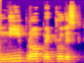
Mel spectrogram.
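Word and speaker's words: Dnipropetrovsk: अब यहां पे आप इसकी स्पेलिंग में डी देख रहे होंगे मगर इसका प्रोनंसिएशन मैंने बकायदा गूगल किया है क्योंकि अपन हिंदुस्तानियों में से किसी से इसका प्रोनंसिएशन होगा नहीं। उसमें मुझे पता चला कि डी साइलेंट है। इसको नी प्रोपेट्रोविस्क के नाम से प्रोनाउंस करते हैं।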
